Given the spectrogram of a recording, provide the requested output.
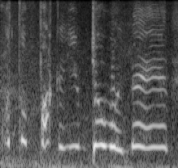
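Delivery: mock panicked kid, way up high; high squeaky outraged kid. Kid rubbed at lunch, squealing high in protest. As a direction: squeal it high like a freaked-out boy. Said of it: "He's like".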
